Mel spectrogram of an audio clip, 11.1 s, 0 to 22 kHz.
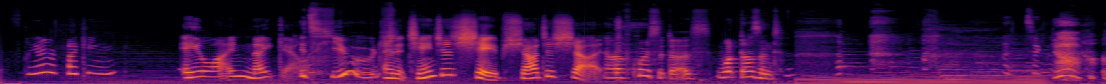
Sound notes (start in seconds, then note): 8.1 gross anime sex noises; 10.6 gasps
